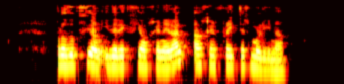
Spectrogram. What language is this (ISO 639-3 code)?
spa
